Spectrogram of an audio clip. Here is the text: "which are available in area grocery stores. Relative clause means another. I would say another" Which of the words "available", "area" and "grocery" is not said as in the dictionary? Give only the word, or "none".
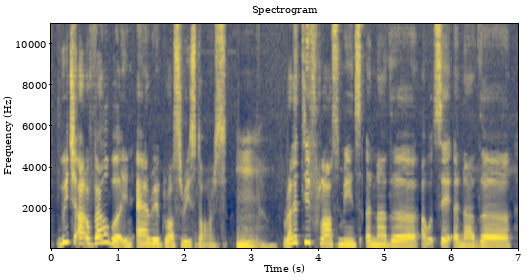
none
